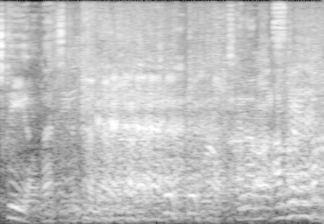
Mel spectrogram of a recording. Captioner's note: laughter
